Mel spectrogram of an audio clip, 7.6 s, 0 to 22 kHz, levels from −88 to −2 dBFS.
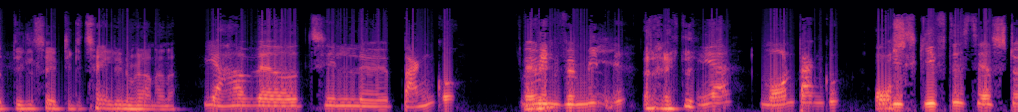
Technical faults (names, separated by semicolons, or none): block size mismatch (truncated)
